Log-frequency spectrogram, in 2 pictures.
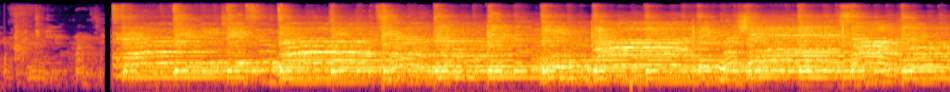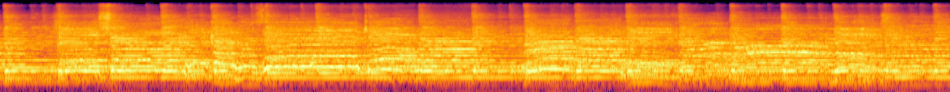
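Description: A church choir of women's and men's voices singing together, accompanied by a strummed acoustic guitar. The singing and guitar come in strongly after a quiet first second and a half.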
